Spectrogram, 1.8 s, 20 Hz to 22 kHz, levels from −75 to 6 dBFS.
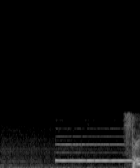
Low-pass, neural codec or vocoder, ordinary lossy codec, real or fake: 7.2 kHz; vocoder, 44.1 kHz, 128 mel bands, Pupu-Vocoder; none; fake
